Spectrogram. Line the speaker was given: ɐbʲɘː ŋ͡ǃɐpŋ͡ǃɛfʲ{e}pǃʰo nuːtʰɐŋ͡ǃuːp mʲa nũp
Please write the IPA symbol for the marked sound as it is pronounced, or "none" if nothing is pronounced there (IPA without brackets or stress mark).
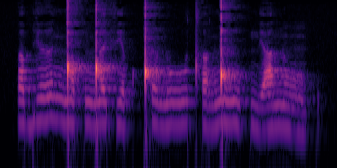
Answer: ɛ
